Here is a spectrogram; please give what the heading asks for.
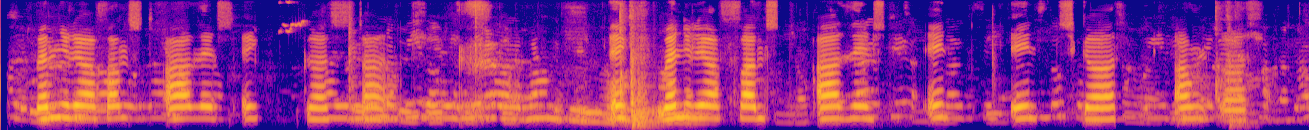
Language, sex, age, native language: Icelandic, female, 18-19, Icelandic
